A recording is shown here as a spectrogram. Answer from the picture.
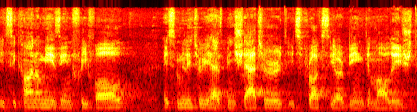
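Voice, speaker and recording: A man in a Persian accent talks at a medium pitch and moderate pace. Noticeable background noise and audible room echo surround his voice. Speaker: political activist speaker. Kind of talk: conference speech.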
